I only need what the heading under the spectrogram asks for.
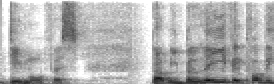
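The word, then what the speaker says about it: Dimorphos: year by the way dimorphous uh sorry demorphus i should pronounce it correctly demorphus but we believe it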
